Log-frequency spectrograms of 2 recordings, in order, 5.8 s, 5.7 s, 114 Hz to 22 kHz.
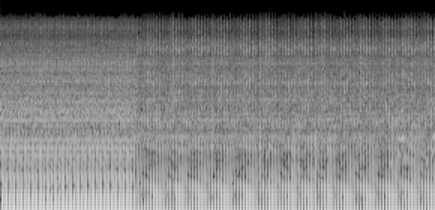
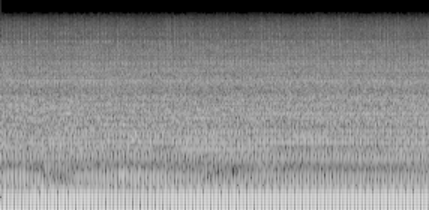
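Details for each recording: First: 5000 W Generac generator pulled from the trash, with a new carburetor, being tuned toward 60 Hz: engine runs lumpy with a steady pulse, then drops in pitch and won't reach governed speed; governor spring position suspected. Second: Trash-salvaged 5000 watt Generac generator with new carburetor, kill switch wiring just fixed (switch had been upside down): steady even single-cylinder drone with regular beat, no misses or knocks; running smoothly.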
